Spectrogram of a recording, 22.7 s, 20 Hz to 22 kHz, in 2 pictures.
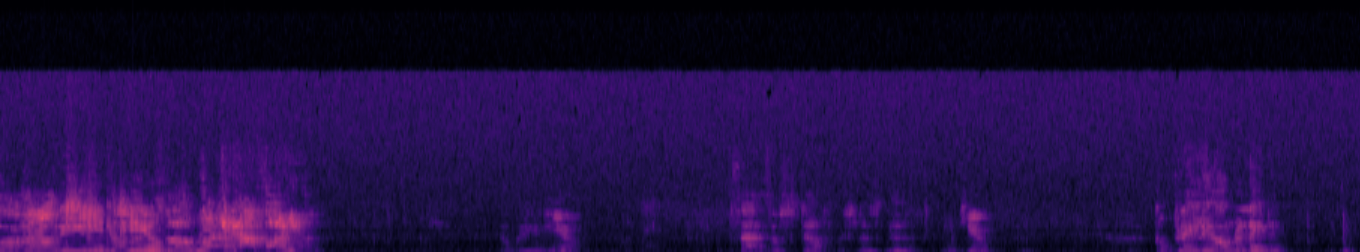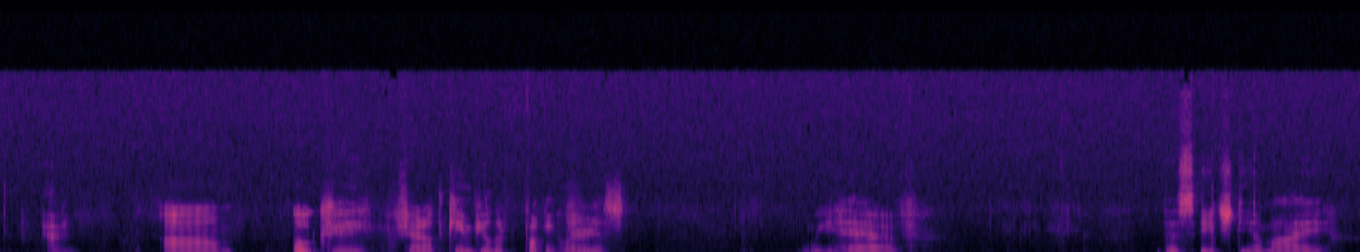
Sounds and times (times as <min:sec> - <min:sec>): Speech: 0:00.1 - 0:02.7, 0:12.7 - 0:16.6, 0:18.0 - 0:19.1, 0:21.0 - 0:22.5.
